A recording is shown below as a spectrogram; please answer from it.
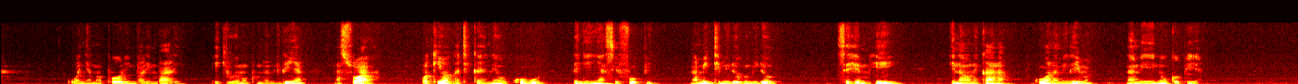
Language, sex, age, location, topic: Swahili, male, 25-35, Dar es Salaam, agriculture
